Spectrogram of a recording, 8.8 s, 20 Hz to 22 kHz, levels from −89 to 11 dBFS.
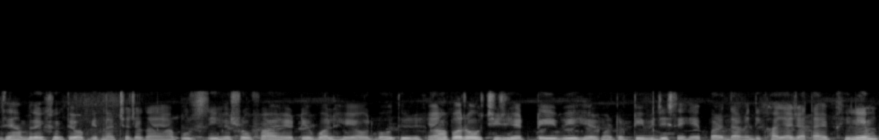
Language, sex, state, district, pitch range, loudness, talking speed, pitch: Hindi, female, Chhattisgarh, Sarguja, 180-200 Hz, -31 LUFS, 260 wpm, 190 Hz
